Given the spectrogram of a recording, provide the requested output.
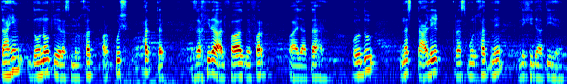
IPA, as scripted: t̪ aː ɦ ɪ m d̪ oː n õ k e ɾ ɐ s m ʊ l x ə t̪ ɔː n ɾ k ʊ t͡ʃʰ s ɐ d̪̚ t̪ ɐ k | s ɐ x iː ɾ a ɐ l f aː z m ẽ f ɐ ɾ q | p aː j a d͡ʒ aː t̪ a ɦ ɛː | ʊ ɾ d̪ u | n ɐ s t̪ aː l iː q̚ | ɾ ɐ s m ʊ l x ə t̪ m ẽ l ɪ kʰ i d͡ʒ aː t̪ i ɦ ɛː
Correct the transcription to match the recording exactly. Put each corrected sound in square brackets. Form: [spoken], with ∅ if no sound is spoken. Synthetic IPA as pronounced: t̪ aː ɦ ɪ m d̪ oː n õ k e ɾ ɐ s m ʊ l x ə t̪ ɔː [∅] ɾ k ʊ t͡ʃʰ [h] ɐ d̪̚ t̪ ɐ k | [z] ɐ x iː ɾ a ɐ l f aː z m ẽ f ɐ ɾ q | p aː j a d͡ʒ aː t̪ a ɦ ɛː | ʊ ɾ d̪ u | n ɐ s t̪ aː l iː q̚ | ɾ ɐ s m ʊ l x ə t̪ m ẽ l ɪ kʰ i d͡ʒ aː t̪ i ɦ ɛː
